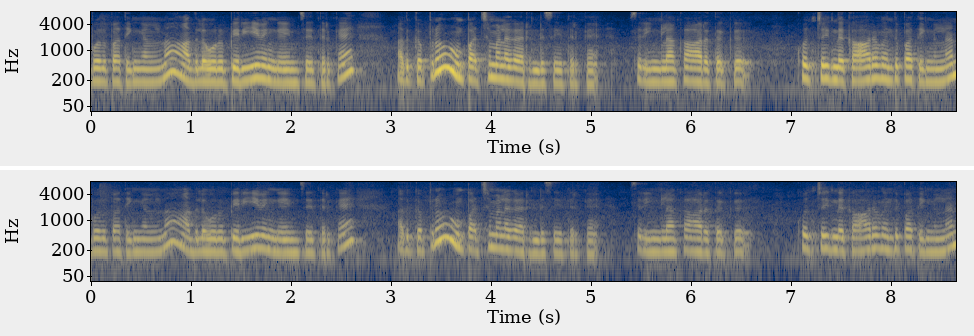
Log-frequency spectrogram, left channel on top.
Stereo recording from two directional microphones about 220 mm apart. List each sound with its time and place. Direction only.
0.0 s a woman's voice: 15° left (ahead or behind)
